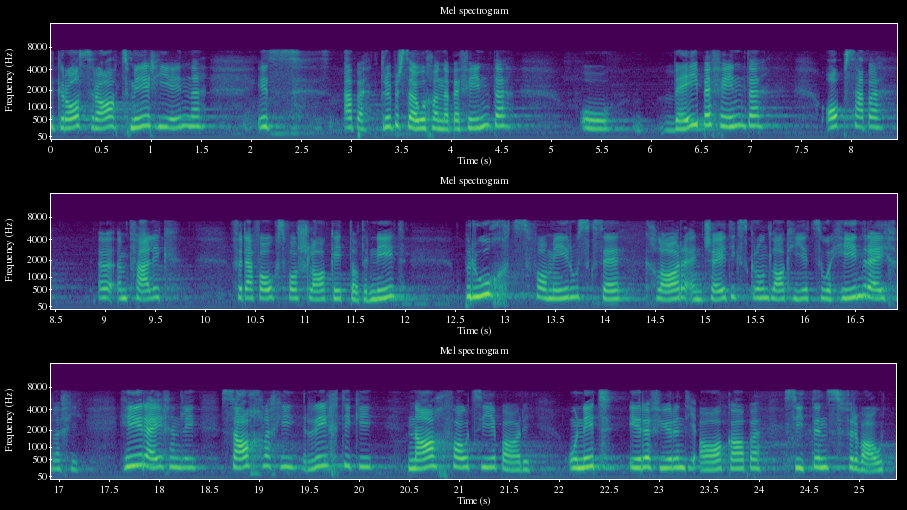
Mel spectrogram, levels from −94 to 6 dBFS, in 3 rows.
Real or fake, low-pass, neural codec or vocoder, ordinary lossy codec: real; 7.2 kHz; none; none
